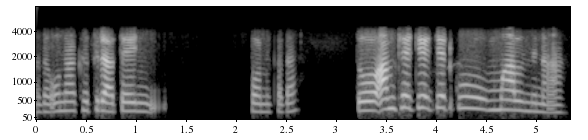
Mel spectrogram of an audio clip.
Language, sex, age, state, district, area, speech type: Santali, female, 18-30, West Bengal, Malda, rural, conversation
